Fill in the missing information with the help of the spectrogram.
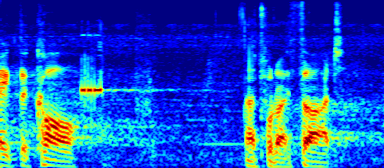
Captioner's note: device beeps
